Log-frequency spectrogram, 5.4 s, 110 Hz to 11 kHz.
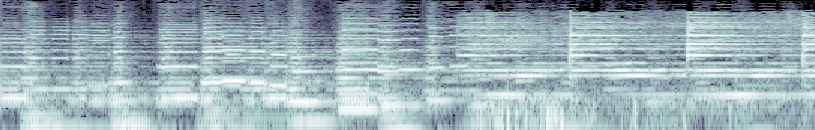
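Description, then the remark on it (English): A chapel bell in the little village of Salisberg, at about 850 meters in central Switzerland, rings loud, struck repeatedly in a steady rhythm, each peal overlapping the lingering hum of the last. No voices are heard. “Well, that unmistakable sound of a chapel bell is just behind me.”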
